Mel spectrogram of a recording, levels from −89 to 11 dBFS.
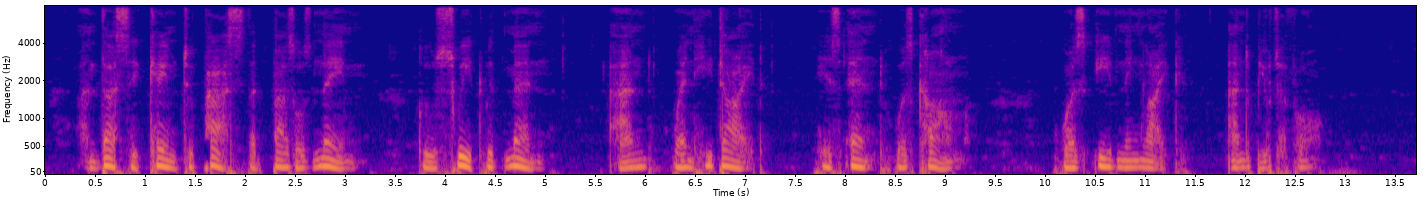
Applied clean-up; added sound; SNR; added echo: none; none; none; none.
